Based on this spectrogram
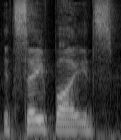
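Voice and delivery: ordinary delivery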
